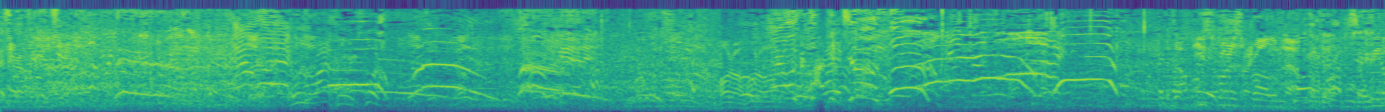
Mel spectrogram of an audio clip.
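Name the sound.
large crowd chatter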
